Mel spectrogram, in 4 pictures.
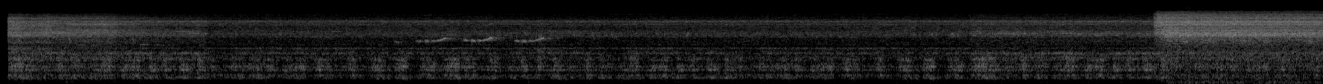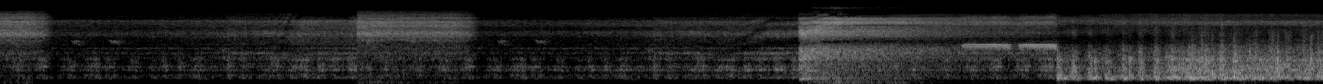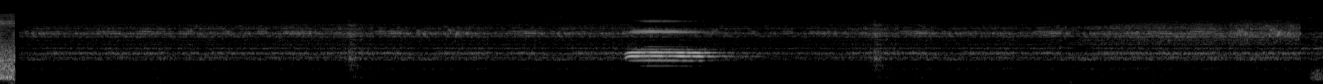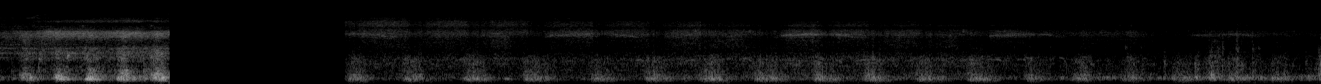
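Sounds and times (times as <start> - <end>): loud hissing bursts: 0.1 - 26.6, 43.2 - 52.8
steady hissing: 0.1 - 32.7, 34.1 - 41.4, 43.2 - 52.9
faint chirps: 26.7 - 41.4
brief tone: 32.7 - 34.1.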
